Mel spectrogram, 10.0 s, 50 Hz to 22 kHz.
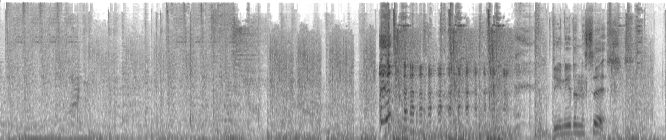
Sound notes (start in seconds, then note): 0.5 aliens screaming in terror; 5.7 maniacal laughing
